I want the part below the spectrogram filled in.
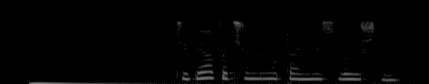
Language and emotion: Russian, sad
